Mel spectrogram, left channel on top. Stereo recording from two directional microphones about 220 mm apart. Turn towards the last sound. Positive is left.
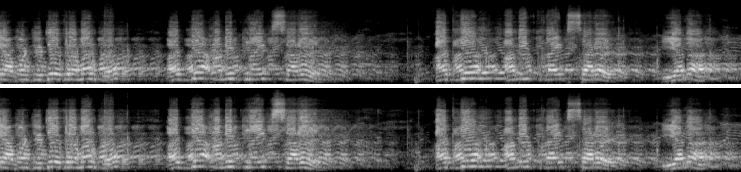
turn(degrees=25)  # may be behind; listen again after turning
